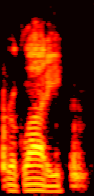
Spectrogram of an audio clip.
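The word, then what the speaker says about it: Bruichladdich: is is ends in ich 2 but it's pronounced brook lottie not brook cool neat sequin fidditch damn it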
